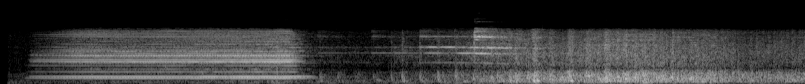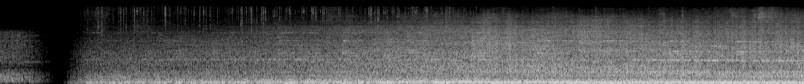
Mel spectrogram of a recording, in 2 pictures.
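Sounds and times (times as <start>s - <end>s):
locomotive air horn: 0.2s - 3.2s
train rumble and clatter: 3.1s - 16.0s.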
